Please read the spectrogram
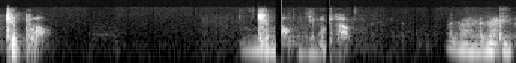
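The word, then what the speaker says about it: Khepri: It's Kipra. Kipra. Look it up. Okay, Kipra. Spell it.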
